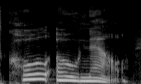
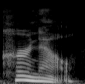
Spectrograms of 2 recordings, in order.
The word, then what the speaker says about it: colonel: If you say the word colonel as colonel instead of kernel, the issue is not that you have an accent.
